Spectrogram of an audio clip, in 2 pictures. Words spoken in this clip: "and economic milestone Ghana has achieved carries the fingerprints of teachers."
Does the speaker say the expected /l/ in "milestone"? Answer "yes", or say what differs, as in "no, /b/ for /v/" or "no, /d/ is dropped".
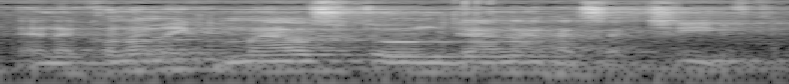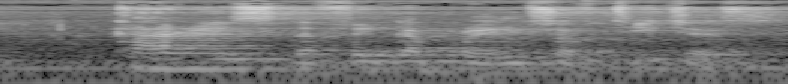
yes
